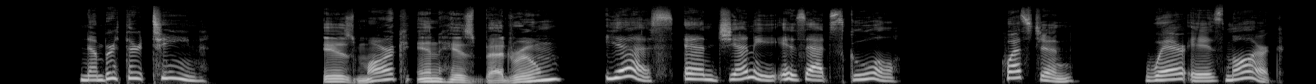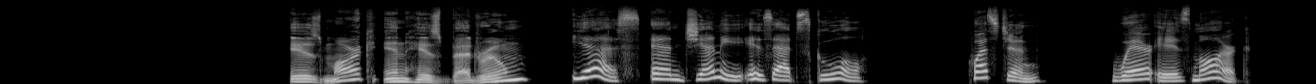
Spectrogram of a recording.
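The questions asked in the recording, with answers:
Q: Where is Mark?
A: In his bedroom.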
